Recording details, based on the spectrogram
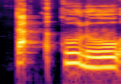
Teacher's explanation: हमज़ा साकना पे झटका देंगे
